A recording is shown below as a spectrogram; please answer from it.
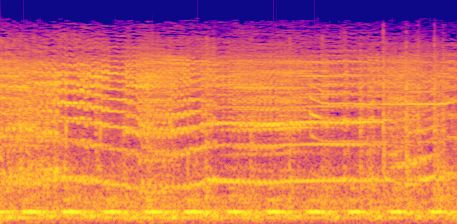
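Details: Puck, a male pet cat that waits at the door and howls because he misses his owner, before the door opens: a long, drawn-out, wavering yowl of rich harmonics, bending up and down over several seconds, with a steady low hum beneath.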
